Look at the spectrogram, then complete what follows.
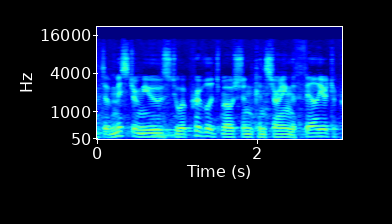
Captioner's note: speaking French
